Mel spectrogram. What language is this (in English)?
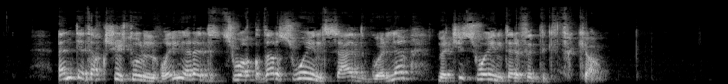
Kabyle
